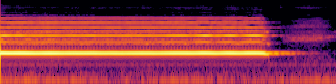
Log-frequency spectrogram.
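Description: A recorder holds an F sharp in the bottom space of the treble clef, a clear steady breathy tone lasting about two seconds, close and alone before stopping abruptly.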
